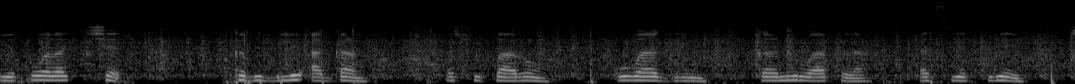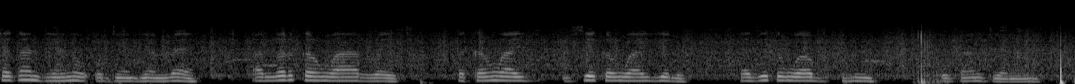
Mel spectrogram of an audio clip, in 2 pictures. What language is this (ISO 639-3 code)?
dga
